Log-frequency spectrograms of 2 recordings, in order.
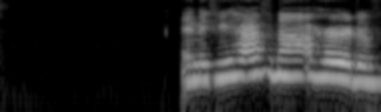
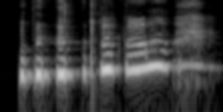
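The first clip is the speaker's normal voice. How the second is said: high laugh; 10 semitones higher, 14 dB louder than usual. Real, not acted. Greets new viewers.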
